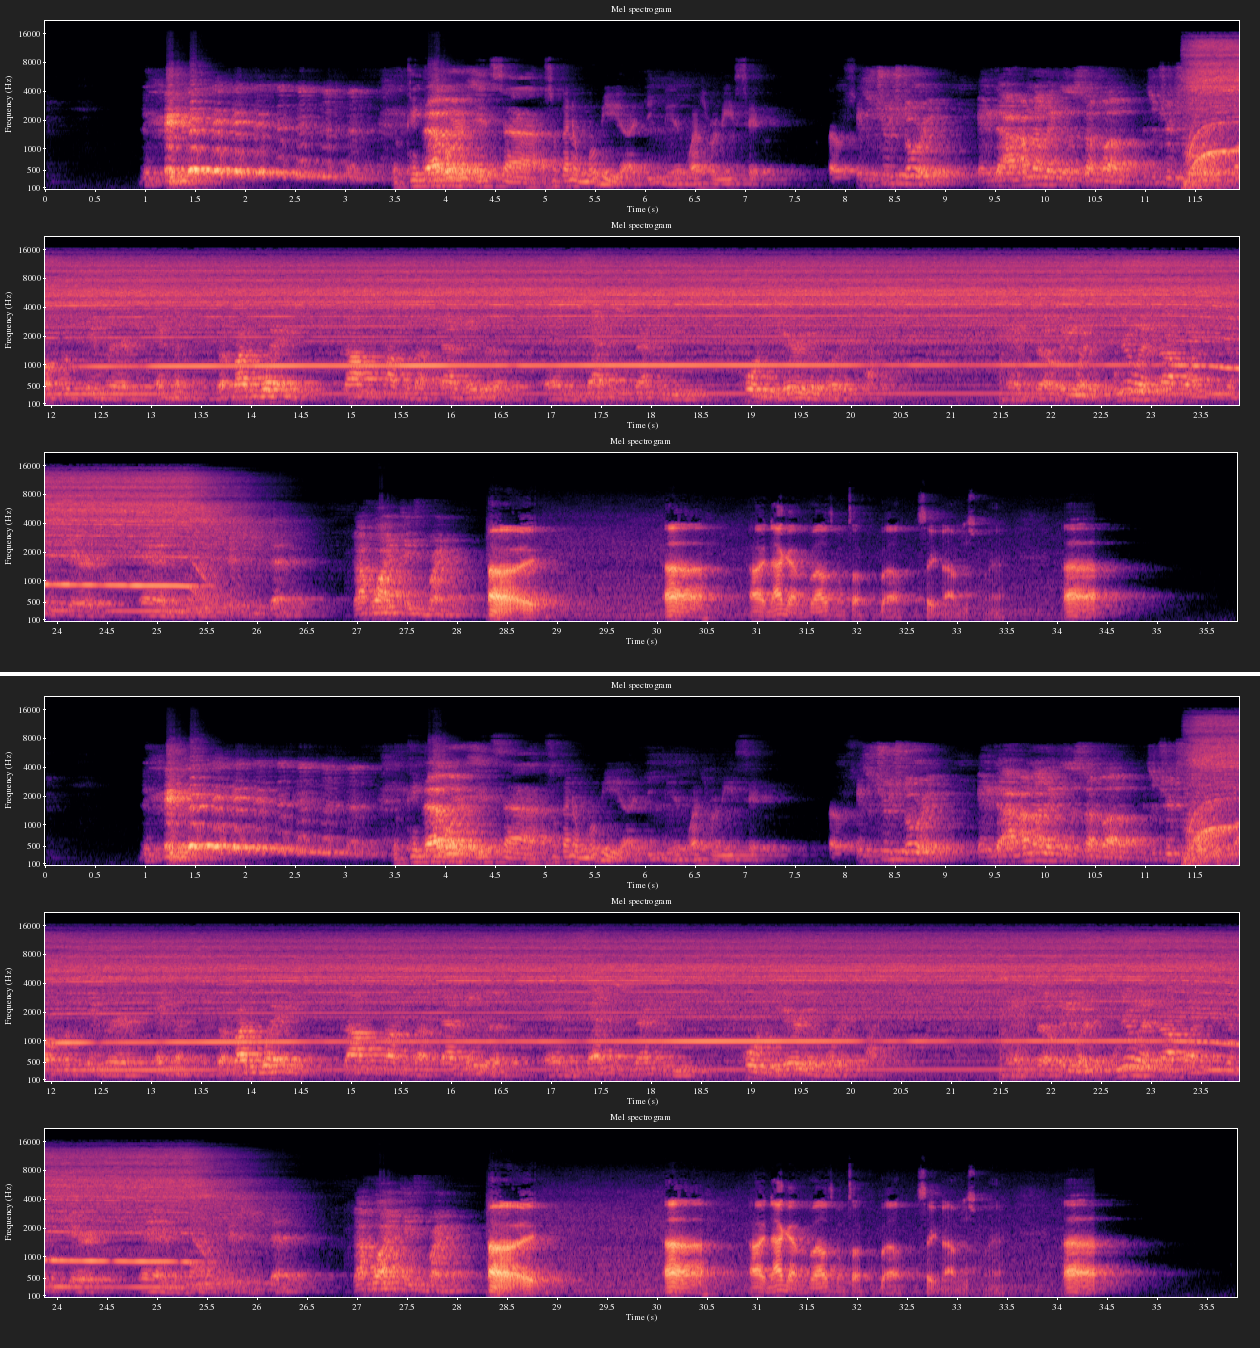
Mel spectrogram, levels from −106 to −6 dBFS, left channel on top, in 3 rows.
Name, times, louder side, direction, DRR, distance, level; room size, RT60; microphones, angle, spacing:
voice 1, 1.0-3.1 3.8-4.2 8.1-8.9 9.3-14.5 14.9-16.6 16.9-18.3 18.9-20.4 21.5-24.4 24.8-26.3 27.0-27.9, equal, 5° left, -9 dB, 7.2 m, -32 dB
voice 2, 3.6-7.1 7.8-8.0 8.6-8.7, left 1 dB, 70° left, 5 dB, 1.9 m, -36 dB
sound 1, 11.4-26.2, left 3 dB, 85° left, 6.1 m, -33 dB
voice 3, 28.3-28.8 30.1-30.5 30.9-32.4 32.7-33.2 34.1-34.4, right 2 dB, 15° right, 12 dB, 0.8 m, -26 dB
21.5 x 10.5 x 5.8 m, 1.0 s
head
